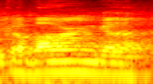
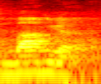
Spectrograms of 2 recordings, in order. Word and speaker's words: Gbarnga: and we are up near the city of banga so i give you the pronunciation everybody wants to say gabaranga what is banga uh so it was uh a country started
